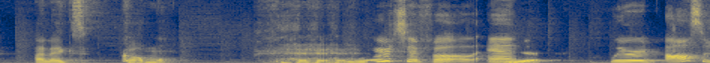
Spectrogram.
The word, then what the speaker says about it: Alex Cormont: so for the audience how do you pronounce your name the way it's supposed to be alex como beautiful and we were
